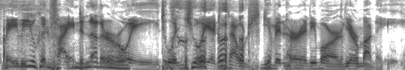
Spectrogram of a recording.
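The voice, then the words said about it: Put-on pirate accent. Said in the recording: “Don't ask why I'm saying it in this accent. ... The pirate part?”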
